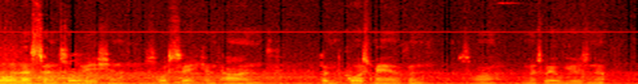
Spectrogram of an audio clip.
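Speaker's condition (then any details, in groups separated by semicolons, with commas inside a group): No condition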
